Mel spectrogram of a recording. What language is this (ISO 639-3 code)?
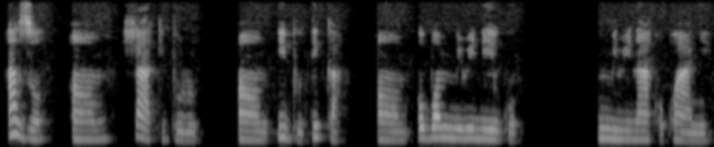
ibo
